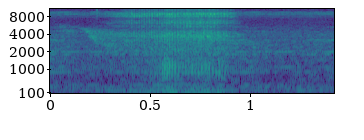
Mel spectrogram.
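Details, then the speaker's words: Young boy with a bad cold, worsening since the previous day, mouth-breathing and getting nebulizer treatment: snuffly, rattling, snore-like breathing through a congested nose, unable to breathe properly. "দেখতে পাচ্ছ কালকে update দিয়েছিলাম যে সোনার খুব ঠান্ডা লেগেছে। দেখতে পাচ্ছ নাকের কেমন আওয়াজ, ঠিক করে নিঃশ্বাস নিতে পারছে না।"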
